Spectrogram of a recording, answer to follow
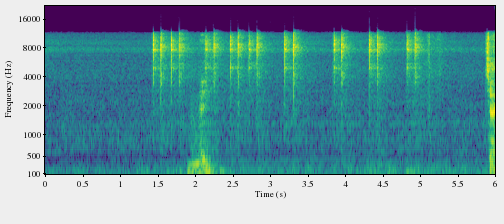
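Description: Clicking of a computer keyboard and mouse while working in software: short sharp clicks in small irregular clusters, starting about one and a half seconds in. A single short spoken word comes about two seconds in.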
